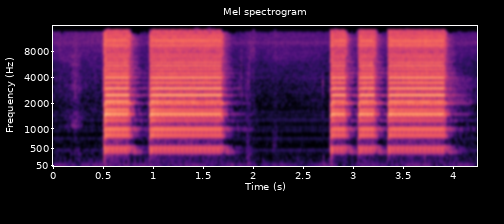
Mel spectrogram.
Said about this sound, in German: Erst das Hupen weckt ihn dann auf und es geht weiter.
